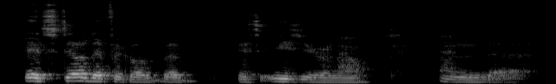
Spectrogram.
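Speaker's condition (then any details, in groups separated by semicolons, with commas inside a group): ALS; speech improved, slow and slurred when tired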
